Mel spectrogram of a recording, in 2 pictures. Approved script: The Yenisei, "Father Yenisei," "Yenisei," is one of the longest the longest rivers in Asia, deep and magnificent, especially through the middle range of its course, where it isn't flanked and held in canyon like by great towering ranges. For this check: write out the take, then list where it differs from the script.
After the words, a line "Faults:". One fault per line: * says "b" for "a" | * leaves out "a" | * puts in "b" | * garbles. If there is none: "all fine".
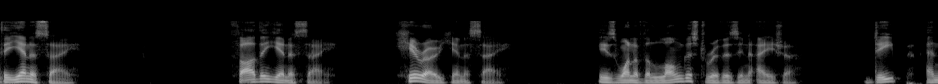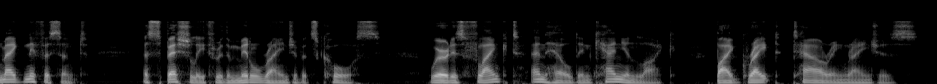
The Yenisei, "Father Yenisei," "Hero Yenisei," is one of the longest rivers in Asia, deep and magnificent, especially through the middle range of its course, where it is flanked and held in canyon like by great towering ranges.
Faults:
* puts in "Hero"
* leaves out "the longest"
* says "is" for "isn't"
